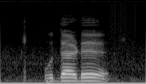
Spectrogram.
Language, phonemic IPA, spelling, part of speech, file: Tamil, /ʊd̪ɐɖɯ/, உதடு, noun, Ta-உதடு.ogg
- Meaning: 1. lip 2. brim, margin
